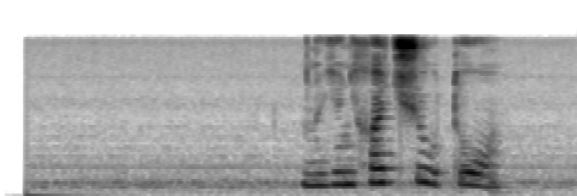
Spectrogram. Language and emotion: Russian, sad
